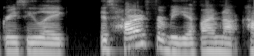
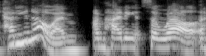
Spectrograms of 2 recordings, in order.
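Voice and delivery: a high, loud, hammed-up disbelief; mock surprise; 6 semitones higher, 7 dB louder than usual. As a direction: play caught out and baffled. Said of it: "And I'm like".

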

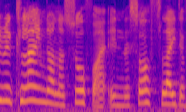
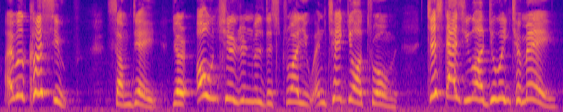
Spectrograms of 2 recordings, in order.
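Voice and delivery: loud, higher curse; furious curse; 4 semitones higher, 6 dB louder than usual. A narrator's reading. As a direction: lay the curse in rage. Uranus curses son.

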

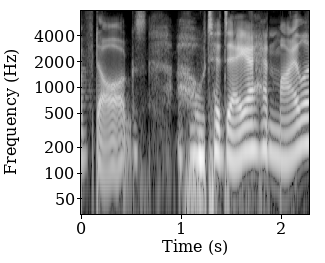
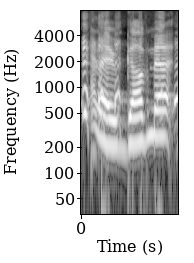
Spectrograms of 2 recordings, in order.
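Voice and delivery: high, loud put-on British hello; cheery hammed-up British accent; mock British greeting; 4 semitones higher, 8 dB louder than usual. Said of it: "should I do it in an accent".

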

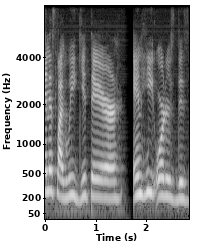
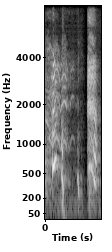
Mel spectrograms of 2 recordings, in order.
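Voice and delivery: high squealing laugh; shrieking laugh; burst of laughter. Real, not acted. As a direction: break up laughing hard. Laughing mid-story.

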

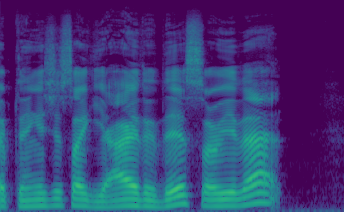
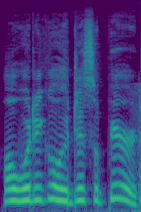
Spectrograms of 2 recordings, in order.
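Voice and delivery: mock onlooker surprise; 7 semitones higher, 3 dB louder, faster than usual. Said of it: "people going like".

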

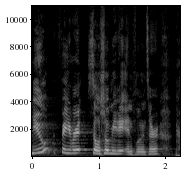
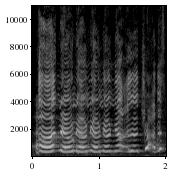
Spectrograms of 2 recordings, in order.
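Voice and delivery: loud, high mock protest; co-host imitation; 11 semitones higher, 11 dB louder than usual. Teasing co-host with a replay of the protest, hammed-up wail. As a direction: pitch it way up, wailing through laughter. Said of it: "You were like".

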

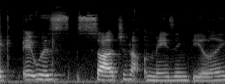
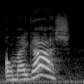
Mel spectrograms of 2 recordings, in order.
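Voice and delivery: excited quote; 5 semitones higher, 8 dB louder than usual. Retold or imitated. Friend reading acceptance list.

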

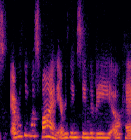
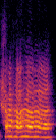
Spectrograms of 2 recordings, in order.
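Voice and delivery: forced laugh; 5 semitones higher, 6 dB louder than usual. Retold or imitated. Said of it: "Laughed it off".

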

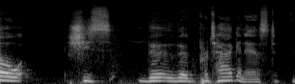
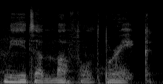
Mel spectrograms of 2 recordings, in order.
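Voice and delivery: soft, slow, wet-mouthed announcement read; wet announcer voice; 6 semitones lower, 6 dB quieter, slower than usual. Retold or imitated. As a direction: read the muffler ad in a moist, hushed radio voice. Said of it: "my N P R wet voice".

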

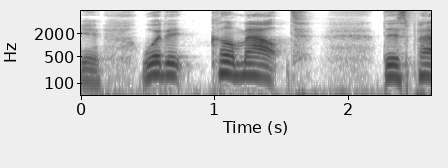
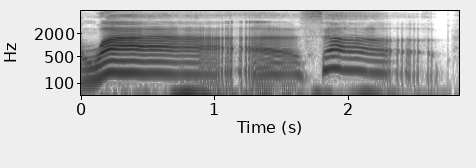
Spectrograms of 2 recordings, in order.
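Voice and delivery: a big, louder "What's up?" to the audience; loud greeting; 3 semitones higher, 7 dB louder than usual. Real, not acted. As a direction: call it out to the room.

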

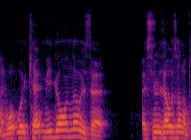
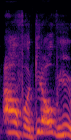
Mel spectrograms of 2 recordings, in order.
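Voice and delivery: high, barked command; drill sergeant shout; 10 semitones higher than usual. Retold or imitated. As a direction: call the platoon over sharply. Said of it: "They're like".

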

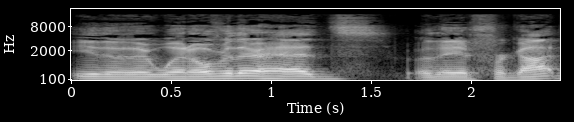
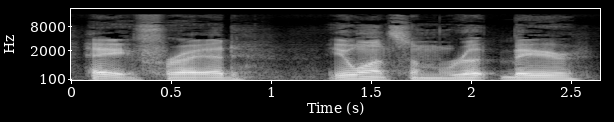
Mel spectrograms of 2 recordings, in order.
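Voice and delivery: lower, light impression of an old grandpa offering root beer; a hint of a kindly old grandpa; imitating grandpa; 4 semitones lower, 3 dB louder, slower than usual. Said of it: "that's my grandpa".

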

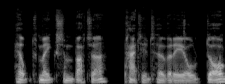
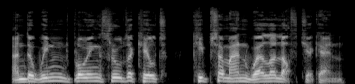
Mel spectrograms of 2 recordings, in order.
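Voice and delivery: higher, louder Scottish pixie warrior; Scottish Feegle; 5 semitones higher, 4 dB louder than usual. Acted. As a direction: boast in a broad Scottish brogue. Big Yan, Feegle.

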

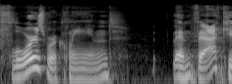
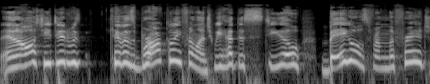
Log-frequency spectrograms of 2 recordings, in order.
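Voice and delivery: put-on whiny kid; 5 dB louder than usual. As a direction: whine to mom about grandma. Kid complaining to mom.

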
